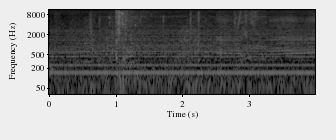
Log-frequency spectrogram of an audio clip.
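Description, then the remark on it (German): A motorcycle engine in a video game drones steadily throughout, a constant mid-pitched hum with a few faint clicks and rattles over it, fairly loud, with no talking. “Es kommt was. Es kommt was. Okay. Motorrad.”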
